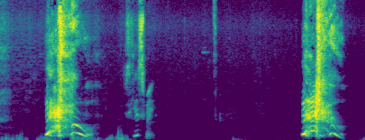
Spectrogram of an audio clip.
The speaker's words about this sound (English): thank you, all of you out there who gave me good wishes over the sneezes, apologies for that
